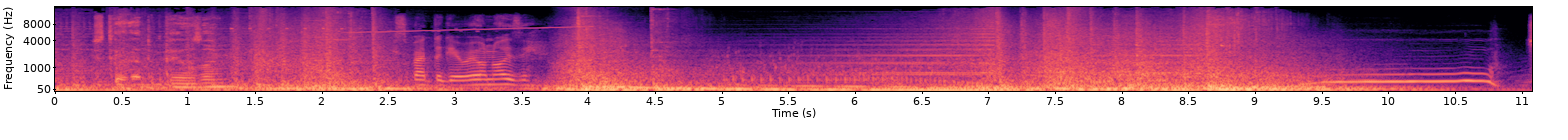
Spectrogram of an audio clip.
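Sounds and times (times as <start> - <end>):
action trailer score: 0.0 - 10.4.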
